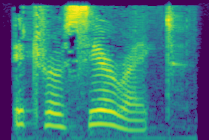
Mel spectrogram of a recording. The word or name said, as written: yttrocerite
